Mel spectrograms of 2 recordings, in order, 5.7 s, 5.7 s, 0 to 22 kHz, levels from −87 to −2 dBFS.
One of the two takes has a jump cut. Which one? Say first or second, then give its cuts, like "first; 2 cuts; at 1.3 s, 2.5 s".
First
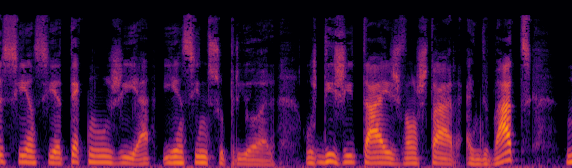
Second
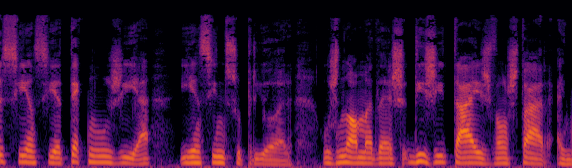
first; 2 cuts; at 1.5 s, 3.2 s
